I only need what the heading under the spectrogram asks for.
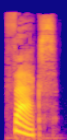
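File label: "fax", English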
